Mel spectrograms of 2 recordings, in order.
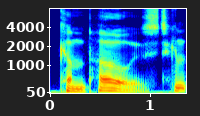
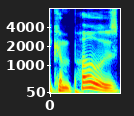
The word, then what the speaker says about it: composed: And pronunciation-wise, the weight of the word falls heavily on the second syllable. Composed. Composed. If you stress the first syllable, you lose that steady rhythm.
